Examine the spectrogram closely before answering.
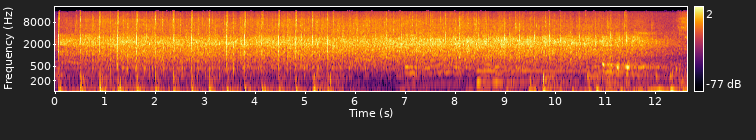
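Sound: audience applause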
